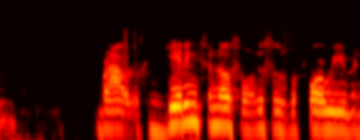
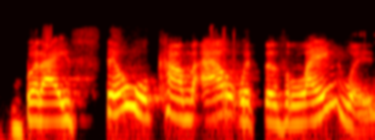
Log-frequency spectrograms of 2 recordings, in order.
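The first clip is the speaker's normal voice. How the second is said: louder, higher, drawn out; emphatic warning; 5 semitones higher, 7 dB louder, slower than usual. Real, not acted. Warning that she can still switch into home talk, bold. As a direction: announce it boldly and slowly. Warns of her sassy Charleston talk.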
